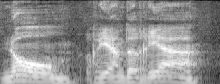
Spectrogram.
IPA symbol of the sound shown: ʁ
